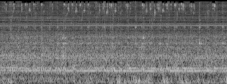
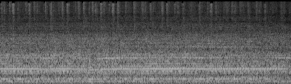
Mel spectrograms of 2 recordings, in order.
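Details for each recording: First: 1996 Jaguar XJ6 idling after an oil change under a steady high metallic ring and hiss over a low rumble. The owner likens it to a bearing and says it stopped when the hissing stopped; the source is not pinned down. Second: 1996 Jaguar XJ6 inline six just after an oil change with Mobil 1. It idles steadily with a smooth low hum and a faint light tick, no misses or knocks, purring better than before. No leaks; spark plugs are still needed.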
